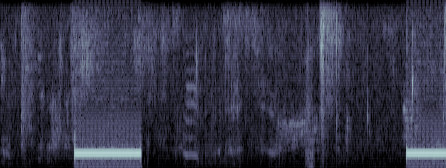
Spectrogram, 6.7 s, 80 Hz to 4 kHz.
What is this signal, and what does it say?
Ringback tone (Europe, 425 Hz), with speech.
